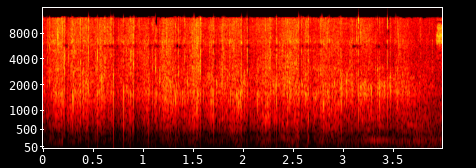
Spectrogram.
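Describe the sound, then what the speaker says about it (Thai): Sustained audience applause at a Thai folk singing performance, loud and continuous with dense overlapping claps throughout. "ปรบมือ"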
